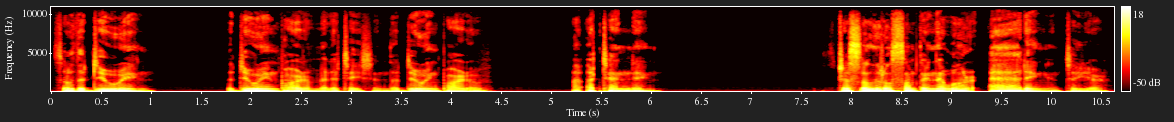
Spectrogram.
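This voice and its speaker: A man leading a guided meditation in a gentle, unhurried way, pausing between short phrases. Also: medium pitch, gravelly, slightly rough, no room sound. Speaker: meditation teacher and host.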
